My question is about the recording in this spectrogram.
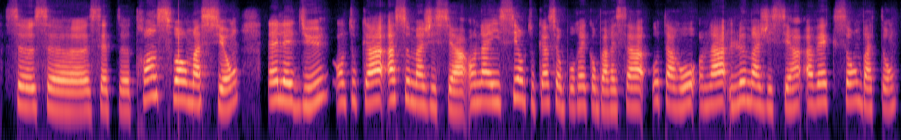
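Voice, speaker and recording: A woman's voice: fairly high pitch, measured pace, darkish tone, muffled recording. A woman giving a casual spoken card reading, rambling with many fillers and restarts, her nose stuffy from crying. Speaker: spiritual card reader.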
